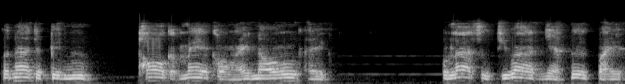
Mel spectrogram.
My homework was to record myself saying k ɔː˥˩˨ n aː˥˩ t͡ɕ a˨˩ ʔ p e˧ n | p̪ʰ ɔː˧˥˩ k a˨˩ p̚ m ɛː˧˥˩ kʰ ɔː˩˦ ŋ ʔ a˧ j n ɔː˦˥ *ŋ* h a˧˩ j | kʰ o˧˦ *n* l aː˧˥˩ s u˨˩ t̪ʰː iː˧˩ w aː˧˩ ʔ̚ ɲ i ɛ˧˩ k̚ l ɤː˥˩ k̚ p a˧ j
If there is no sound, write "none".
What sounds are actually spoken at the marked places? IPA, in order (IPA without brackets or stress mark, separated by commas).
ŋ, n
